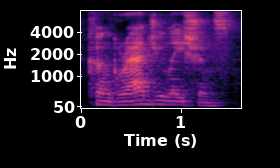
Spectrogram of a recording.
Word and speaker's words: congratulations: Congratulations. The T you make it like a J sound.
